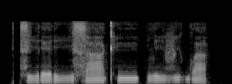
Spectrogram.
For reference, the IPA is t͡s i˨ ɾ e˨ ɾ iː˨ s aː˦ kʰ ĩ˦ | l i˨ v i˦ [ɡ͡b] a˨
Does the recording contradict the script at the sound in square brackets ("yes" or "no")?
yes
